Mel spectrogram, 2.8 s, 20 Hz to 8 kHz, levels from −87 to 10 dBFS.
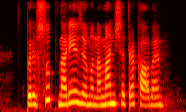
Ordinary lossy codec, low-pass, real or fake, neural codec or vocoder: none; none; fake; codec, 16 kHz, 1 kbps, X-Codec, HuBERT features, trained on general audio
